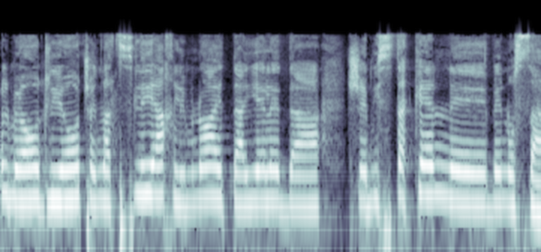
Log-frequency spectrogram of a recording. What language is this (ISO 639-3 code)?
heb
